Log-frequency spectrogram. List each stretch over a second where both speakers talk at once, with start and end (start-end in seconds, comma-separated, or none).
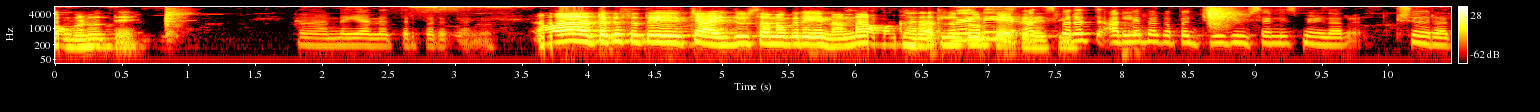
none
